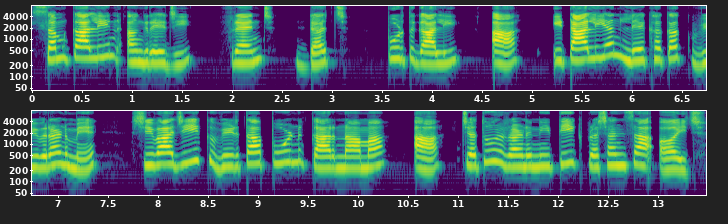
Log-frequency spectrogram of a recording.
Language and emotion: Maithili, neutral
